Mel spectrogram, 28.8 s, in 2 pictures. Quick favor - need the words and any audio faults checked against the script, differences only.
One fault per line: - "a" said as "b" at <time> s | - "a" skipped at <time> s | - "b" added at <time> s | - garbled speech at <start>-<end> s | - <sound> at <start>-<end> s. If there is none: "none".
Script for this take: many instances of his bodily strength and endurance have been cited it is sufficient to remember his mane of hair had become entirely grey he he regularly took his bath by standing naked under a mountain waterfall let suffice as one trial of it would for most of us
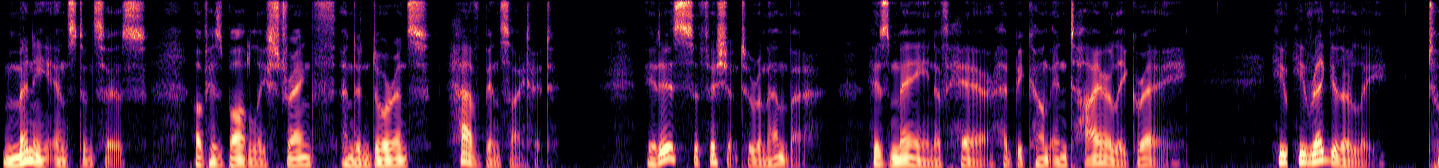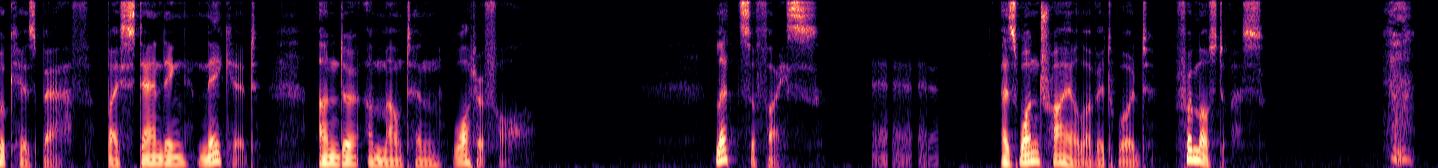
- laugh at 23.1-23.8 s
- breath at 28.2-28.6 s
